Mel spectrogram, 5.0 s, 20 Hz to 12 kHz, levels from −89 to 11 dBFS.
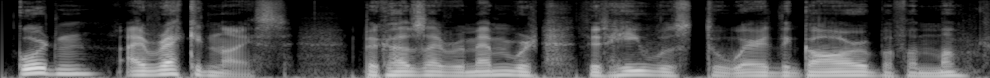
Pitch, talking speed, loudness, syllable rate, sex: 110 Hz, 195 wpm, -19 LUFS, 6.2 syllables/s, male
